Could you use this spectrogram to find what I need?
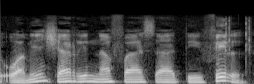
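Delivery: "fil" with a short i closed straight onto the l. Shown as a demonstration. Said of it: "tidak dibaca panjang". ("fil" tidak dibaca panjang)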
